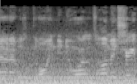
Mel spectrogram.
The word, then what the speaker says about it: New Orleans: She pronounced it New Orleans, not Nolans, not New Orleans, New Orleans, right? You're just putting less emphasis on the word new.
